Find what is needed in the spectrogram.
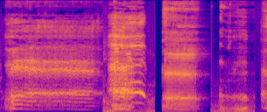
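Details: Woman belching in a compilation of female burps: a series of long, loud, voiced belches, the first sustained over a second, then shorter ones: burping.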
